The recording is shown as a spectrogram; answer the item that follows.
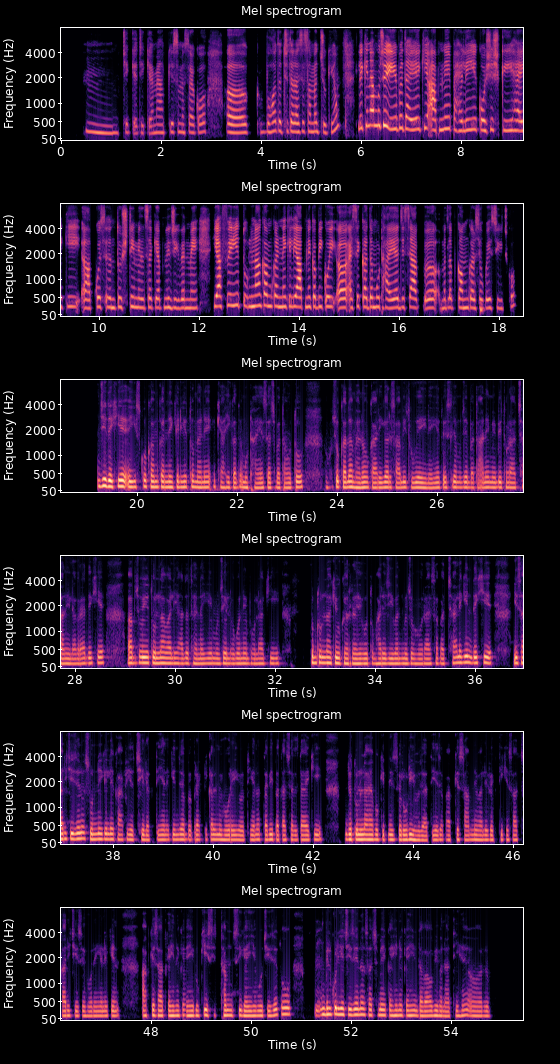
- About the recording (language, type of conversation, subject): Hindi, advice, मैं दूसरों से अपनी तुलना कम करके अधिक संतोष कैसे पा सकता/सकती हूँ?
- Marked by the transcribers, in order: other background noise; in English: "प्रैक्टिकल"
